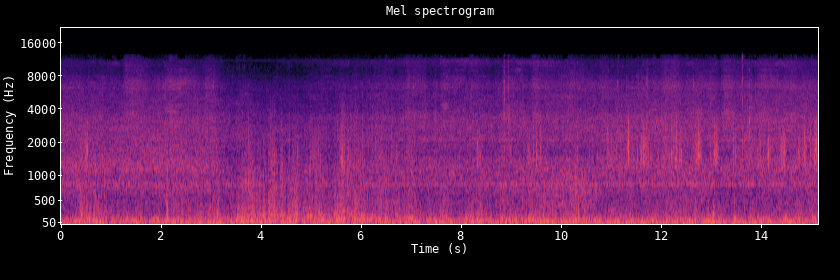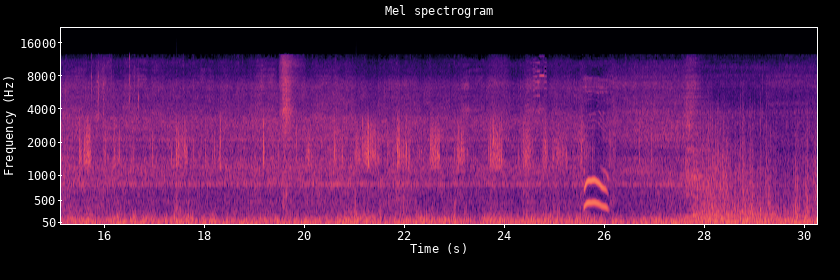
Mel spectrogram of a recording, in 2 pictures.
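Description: Wind buffeting the microphone of a road bike riding at about 35 km/h, a loud, steady low rumble. A brief falling chirp cuts through near the end.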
